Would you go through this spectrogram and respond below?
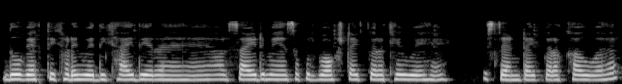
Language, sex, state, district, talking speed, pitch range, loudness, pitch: Hindi, female, Madhya Pradesh, Umaria, 240 wpm, 215-230 Hz, -15 LUFS, 225 Hz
